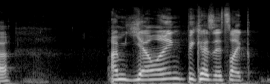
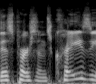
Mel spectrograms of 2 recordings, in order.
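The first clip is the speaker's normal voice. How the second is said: ordinary talk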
